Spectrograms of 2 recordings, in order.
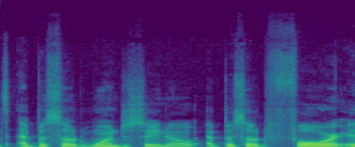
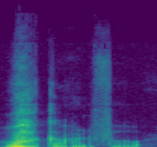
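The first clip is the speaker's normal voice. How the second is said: louder, powered from the stomach; belly power; 6 dB louder than usual. Shown as a demonstration. Student adds belly power to the lyric. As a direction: drive it from the gut. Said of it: "add the power ... bottom of the belly".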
